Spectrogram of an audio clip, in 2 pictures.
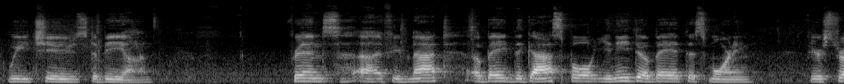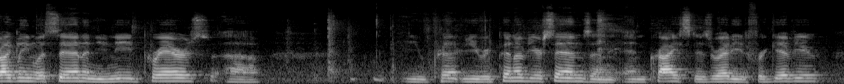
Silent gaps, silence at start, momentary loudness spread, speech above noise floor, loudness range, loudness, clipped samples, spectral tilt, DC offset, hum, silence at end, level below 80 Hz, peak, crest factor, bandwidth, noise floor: none; 0.1 s; 13 LU; 27 dB; 6 LU; -22 LUFS; under 0.1%; -5.5 dB/octave; under 0.1%; none; 0.2 s; -62 dBFS; -2 dBFS; 20 dB; 19 kHz; -48 dBFS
